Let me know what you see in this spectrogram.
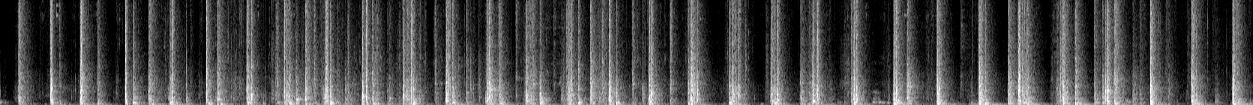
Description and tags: Ecole Olivier Métra, Paris. Field recordings made within the school grounds. Pupils tap the tables with their pencil cases.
